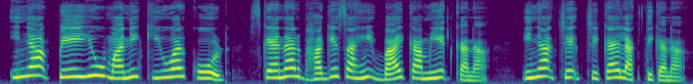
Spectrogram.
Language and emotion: Santali, neutral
